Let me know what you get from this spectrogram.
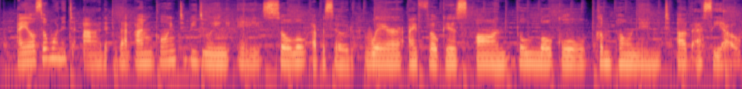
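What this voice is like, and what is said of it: Voice sounding different from usual. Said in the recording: “my voice sounds different, it's because it is... we've been in really loud environments where we have to scream to be heard”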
